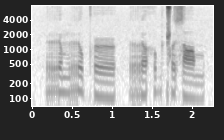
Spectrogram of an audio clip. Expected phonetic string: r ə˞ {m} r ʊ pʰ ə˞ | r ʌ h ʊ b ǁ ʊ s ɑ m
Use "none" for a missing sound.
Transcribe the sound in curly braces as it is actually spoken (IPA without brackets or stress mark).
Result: m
